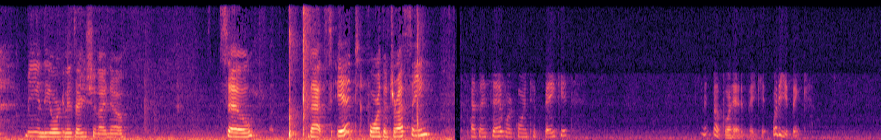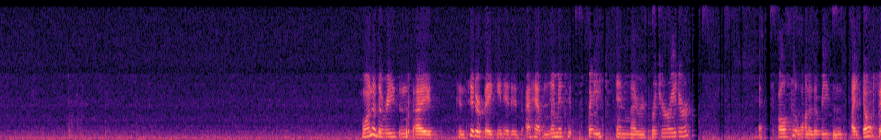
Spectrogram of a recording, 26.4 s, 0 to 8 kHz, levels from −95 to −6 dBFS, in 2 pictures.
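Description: At 6.82 s the sound drops out for 80 ms, then returns duller and about 10 dB quieter, with a faint new noise floor beneath it. That points to an input switched to a poorer device as the likely cause. On a spectrogram, energy that had reached the call path's 8 kHz limit now stops sharply at 3.8 kHz, and the waveform shows a short flat gap followed by lower amplitude.

From 21.78 s to 26.18 s there is repeated packet loss (robotic sound). Dozens of short holes, the longest 79 ms, are each patched by stretching the preceding sound, so roughly a quarter of that stretch is filled in. It sounds choppy, with pieces missing. A spectrogram shows smeared, repeated frames between brief breaks.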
